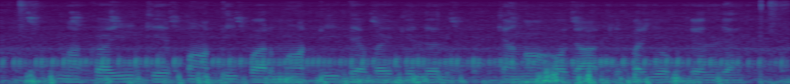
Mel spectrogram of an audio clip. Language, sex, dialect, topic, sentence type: Maithili, male, Bajjika, agriculture, question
